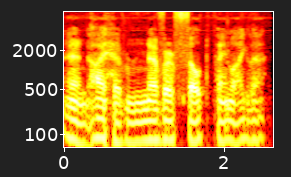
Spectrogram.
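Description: An older man speaks in a deep, slightly husky voice. He recounts memories in a measured, reflective way, pausing and restarting often. He is recorded on a lapel mic in a living room. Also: level tone, darkish tone. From Poland. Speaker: interviewee. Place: living room, seated before curtains.

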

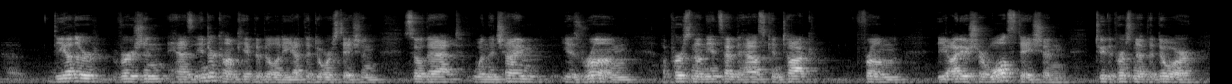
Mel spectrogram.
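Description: A man in his thirties with a North American accent, giving an explanatory product demonstration in a somewhat halting way. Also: mid-range voice, fairly even intonation, fairly bright tone. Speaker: company product presenter. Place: small plain-walled room indoors. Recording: roomy, distant mic, faint background noise.

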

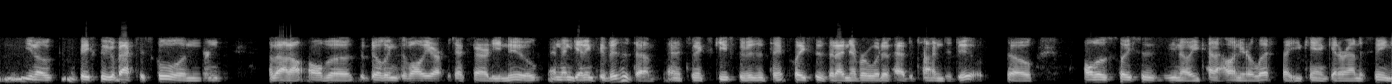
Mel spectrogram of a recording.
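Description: A lower-voiced man comes through a thin, phone-like line with a dry sound. He talks in a relaxed, friendly way, stopping often for "uh" as he gathers his thoughts. It sounds like a guest speaking on a remote call. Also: fast, dry recording. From Philadelphia area. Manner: hesitant, many uhs, relaxed and friendly. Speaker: guest author. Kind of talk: casual interview chat.

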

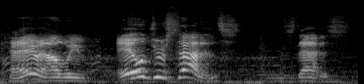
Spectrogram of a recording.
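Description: A man's voice: high-pitched, sing-song, measured pace, bright, forceful tone. A man co-hosting a game playthrough in casual, playful banter, often repeating short phrases. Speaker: let's play co-host and player. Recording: game music behind the voice. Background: Pokemon battle game music.

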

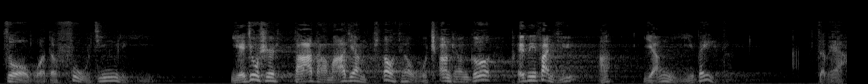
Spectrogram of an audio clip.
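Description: Sly male henchman manager, radio drama, very sharp and animated, wheedling with menace, muffled recording. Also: medium pitch, normal speed. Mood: cajoling. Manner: theatrical, cajoling and menacing by turns. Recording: dull recording with long reverb.

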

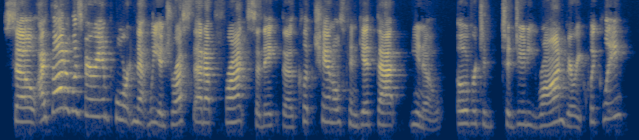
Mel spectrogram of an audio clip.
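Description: Bright, higher-pitched indignant woman. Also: very animated, a little fast, hardly any pauses. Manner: indignant, emphatic, repeats phrases for emphasis. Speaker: livestream host. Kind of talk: direct-to-camera commentary. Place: indoor living room on a couch.

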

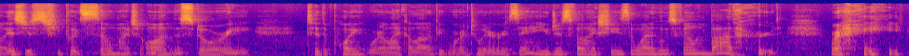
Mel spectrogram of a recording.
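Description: A woman's voice: sits low, gravelly, a little mellow, a little hiss or hum. A woman hosting a gossip commentary show, talking casually and hesitantly with many fillers and small laughs. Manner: chatty, hesitant, full of fillers and little laughs. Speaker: commentary channel host.

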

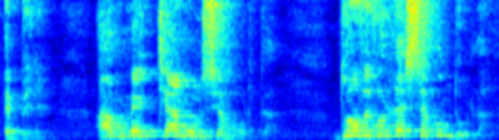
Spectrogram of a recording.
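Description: A man's voice: very high voice, very animated, takes it slowly, dark tone, roomy sound, exaggerated voice. A man playing an anxious, scrupulous cemetery caretaker in an Italian radio drama, agitated and hesitant. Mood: reluctant, yielding. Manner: agitated, hesitant, repeats words.

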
